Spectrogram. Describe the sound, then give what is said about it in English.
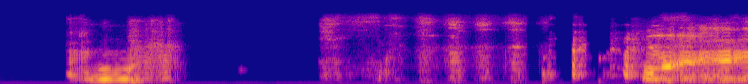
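A goat bleats loudly with a wavering, nasal cry. After a short pause comes a stuttering run of quick bleats, then another long, harsh bleat. “Wait, hold on, hold on, hold on. Goats.”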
